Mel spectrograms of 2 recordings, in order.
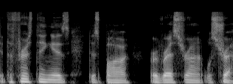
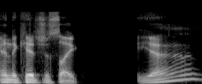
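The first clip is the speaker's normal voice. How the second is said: plain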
